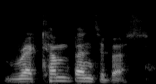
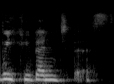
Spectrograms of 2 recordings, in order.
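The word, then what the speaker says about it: recumbentibus: recumbent bus and that's recombentibus thank you very much uh matthew it's actually pronounced um reecubentibus um so this in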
